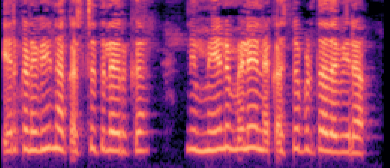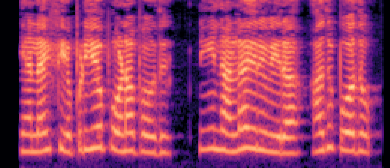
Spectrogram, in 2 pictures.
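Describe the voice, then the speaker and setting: A woman's voice: very high voice, little pitch movement, rapid-fire, dry recording, studio quality. A woman voicing a heartbroken, abandoned pregnant young woman in a cartoon drama. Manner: pleading, tearful. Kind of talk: cartoon voice acting.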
